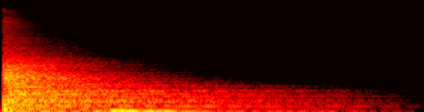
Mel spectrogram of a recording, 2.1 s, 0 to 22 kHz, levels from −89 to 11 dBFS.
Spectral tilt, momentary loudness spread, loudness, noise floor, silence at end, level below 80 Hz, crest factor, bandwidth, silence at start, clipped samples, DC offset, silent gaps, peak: -8 dB/octave; 23 LU; -28 LUFS; -59 dBFS; 0.9 s; -34 dBFS; 20 dB; 6.6 kHz; 0 s; under 0.1%; under 0.1%; none; -6 dBFS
